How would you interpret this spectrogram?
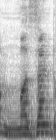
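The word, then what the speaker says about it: mustn't: का might मस्ट का मजट बोलना मस्ट नहीं बोलना इसका उच्चारण देखो सुनो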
